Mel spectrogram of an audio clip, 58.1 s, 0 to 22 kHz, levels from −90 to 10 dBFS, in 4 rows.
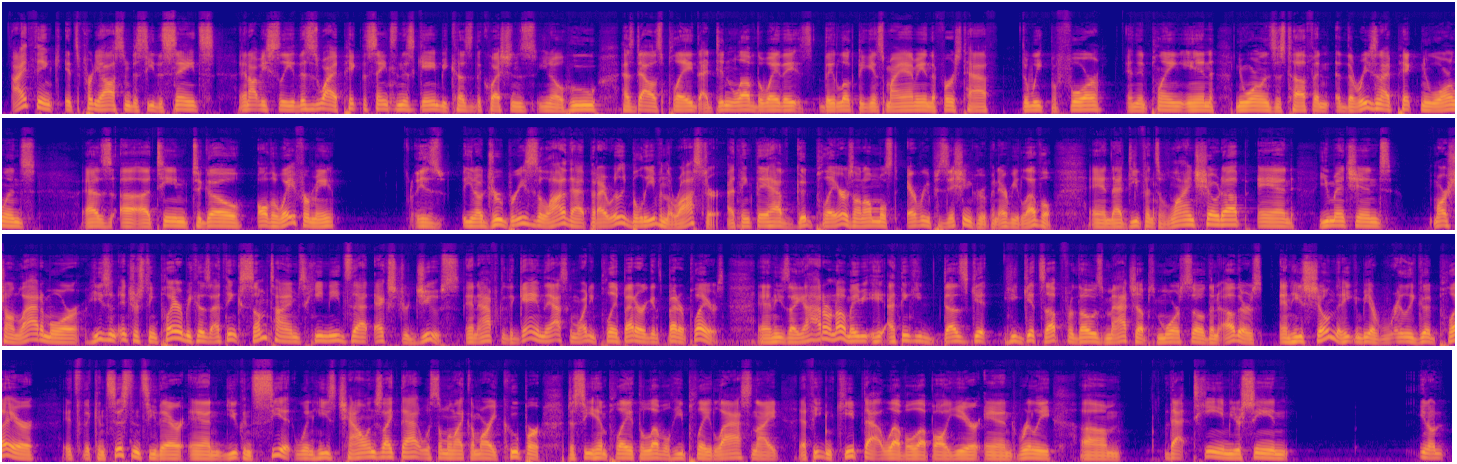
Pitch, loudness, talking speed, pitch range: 105 Hz, -19 LUFS, 235 wpm, 100-120 Hz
